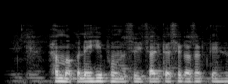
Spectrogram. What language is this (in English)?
Hindi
